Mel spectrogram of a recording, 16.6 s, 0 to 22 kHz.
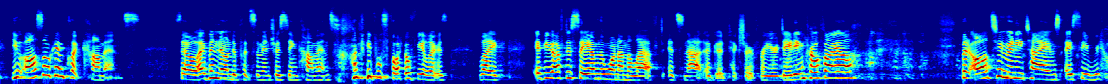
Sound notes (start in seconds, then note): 5.0 chuckles; 12.0 audience laughs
